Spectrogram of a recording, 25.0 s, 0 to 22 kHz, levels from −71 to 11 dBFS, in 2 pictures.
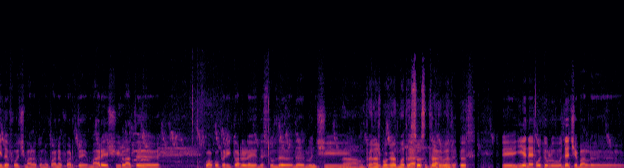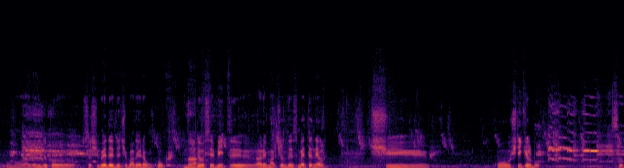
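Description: From 9.11 to 10.68 s there's repeated packet loss: about ten short holes, the longest near 100 ms, patched by stretching prior audio, so it turns choppy and robotic.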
